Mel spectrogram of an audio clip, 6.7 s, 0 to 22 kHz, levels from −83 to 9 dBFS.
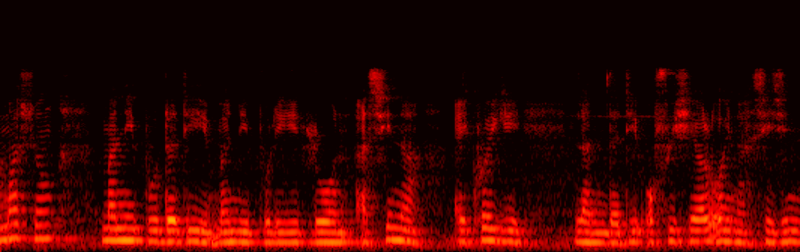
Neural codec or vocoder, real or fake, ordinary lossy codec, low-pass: none; real; none; 7.2 kHz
